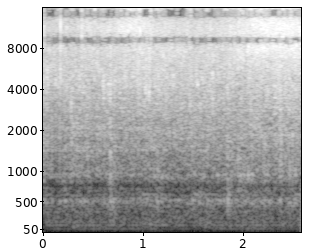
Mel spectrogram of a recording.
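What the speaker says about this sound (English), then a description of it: "Now we're going to add a large diced sweet yellow onion" A large diced sweet yellow onion fries in a pan over rendered fat, giving a steady, dense, close sizzle that stays even throughout with no talking.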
